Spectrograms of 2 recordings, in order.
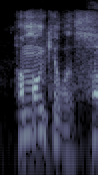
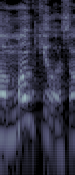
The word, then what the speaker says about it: Homunculus: I was telling earlier, and I came across some crazy stuff on Harmonicus. If I'm pronouncing that right again? – Homunculus. – Homunculus. I'm sorry.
